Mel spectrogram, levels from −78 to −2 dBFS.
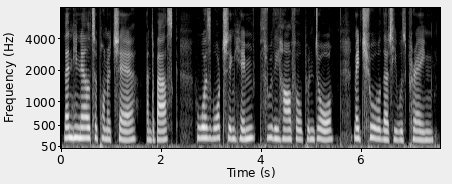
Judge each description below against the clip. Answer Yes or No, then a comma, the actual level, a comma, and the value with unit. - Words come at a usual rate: Yes, average, 180 wpm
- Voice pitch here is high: Yes, high, 200 Hz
